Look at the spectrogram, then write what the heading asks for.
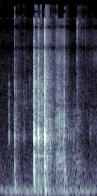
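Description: Paper punch pressing a thumb notch into a mini paper envelope: a soft tap followed by a quick double crunch as the punch cuts through, quiet and close.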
